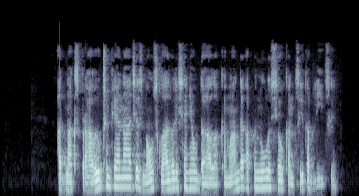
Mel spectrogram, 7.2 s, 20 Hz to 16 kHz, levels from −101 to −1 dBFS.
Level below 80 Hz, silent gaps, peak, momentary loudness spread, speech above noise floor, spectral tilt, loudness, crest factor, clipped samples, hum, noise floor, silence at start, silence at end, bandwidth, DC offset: -54 dBFS; none; 0 dBFS; 8 LU; 67 dB; -6.5 dB/octave; -18 LUFS; 18 dB; under 0.1%; none; -85 dBFS; 1.15 s; 0.5 s; 8 kHz; under 0.1%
